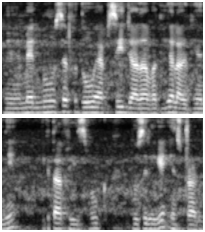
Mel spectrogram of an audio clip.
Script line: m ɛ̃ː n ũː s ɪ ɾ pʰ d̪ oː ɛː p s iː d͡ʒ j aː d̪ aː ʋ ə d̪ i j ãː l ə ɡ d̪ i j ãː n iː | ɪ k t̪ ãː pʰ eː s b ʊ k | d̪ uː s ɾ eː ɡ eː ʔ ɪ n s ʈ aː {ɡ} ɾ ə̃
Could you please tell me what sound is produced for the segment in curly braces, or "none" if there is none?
ɡ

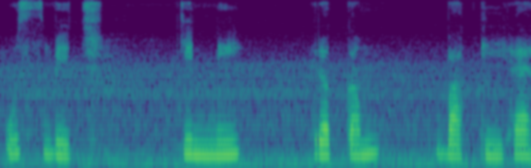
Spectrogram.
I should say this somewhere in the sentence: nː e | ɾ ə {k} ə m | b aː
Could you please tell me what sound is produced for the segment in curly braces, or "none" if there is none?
k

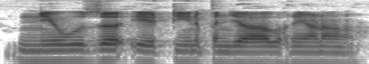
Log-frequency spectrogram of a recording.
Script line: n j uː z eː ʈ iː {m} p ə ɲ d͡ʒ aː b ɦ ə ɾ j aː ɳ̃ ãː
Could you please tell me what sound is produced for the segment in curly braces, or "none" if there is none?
n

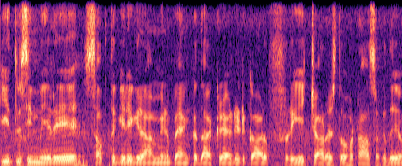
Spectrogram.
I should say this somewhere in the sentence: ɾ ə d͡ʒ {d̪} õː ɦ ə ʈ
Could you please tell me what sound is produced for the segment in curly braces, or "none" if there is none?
t̪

